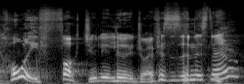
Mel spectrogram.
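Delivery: high, loud reenacted shock; retold astonishment. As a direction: exclaim it high and loud, reliving the surprise. Retells shock at surprise cameo.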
